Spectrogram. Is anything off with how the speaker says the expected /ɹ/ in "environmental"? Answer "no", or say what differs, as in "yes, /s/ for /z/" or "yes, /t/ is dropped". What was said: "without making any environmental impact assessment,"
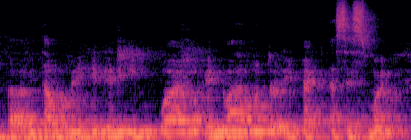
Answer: yes, /ɹ/ is dropped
